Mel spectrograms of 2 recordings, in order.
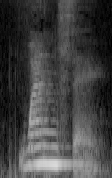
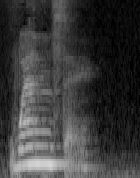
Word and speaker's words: Wednesday: least number 20 Wednesday the D is silent and we stress the first syllable Wednesday Wednesday one more time Wednesday very good and don't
